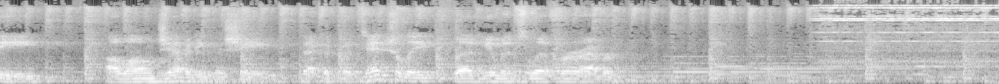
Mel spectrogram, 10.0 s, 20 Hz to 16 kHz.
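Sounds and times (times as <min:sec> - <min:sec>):
speech: 0:01.1 - 0:06.4
telephone ringing: 0:08.0 - 0:09.9.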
